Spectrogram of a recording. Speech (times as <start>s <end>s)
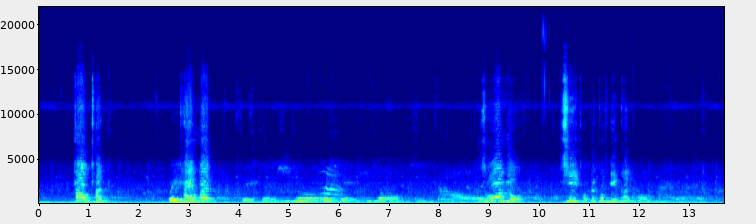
5.6s 13.5s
